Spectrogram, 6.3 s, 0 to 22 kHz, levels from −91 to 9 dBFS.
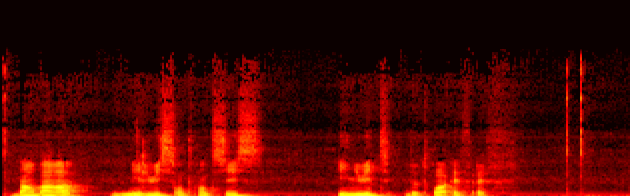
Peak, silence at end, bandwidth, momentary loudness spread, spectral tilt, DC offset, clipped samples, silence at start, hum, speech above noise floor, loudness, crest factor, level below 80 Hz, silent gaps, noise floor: -2 dBFS; 0.35 s; 15.5 kHz; 23 LU; -7 dB/octave; under 0.1%; under 0.1%; 0.1 s; none; 37 dB; -21 LUFS; 20 dB; -52 dBFS; none; -57 dBFS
